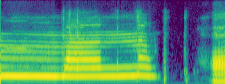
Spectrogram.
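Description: A child's voice holding one long, steady vowel at an unchanging pitch, reciting a drawn-out letter name with the extended six-count madd of the Quran's disjointed letters. It stops about a second and a half in.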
